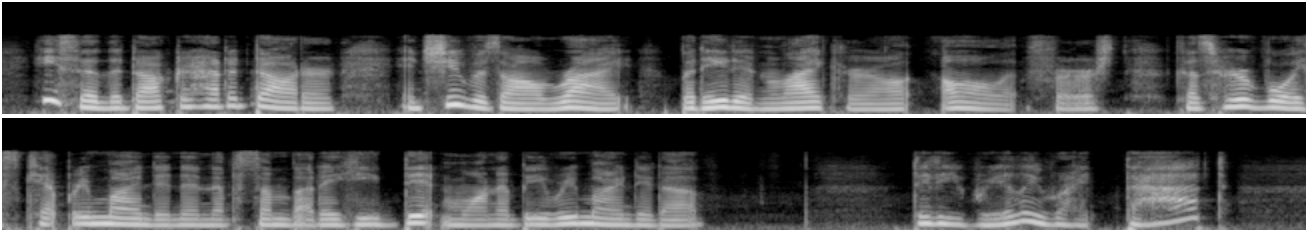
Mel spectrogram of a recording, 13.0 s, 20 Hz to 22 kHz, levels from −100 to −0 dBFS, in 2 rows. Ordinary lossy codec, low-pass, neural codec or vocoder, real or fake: Opus, 64 kbps; 7.2 kHz; codec, 16 kHz, 8 kbps, FreqCodec, larger model; fake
